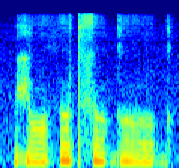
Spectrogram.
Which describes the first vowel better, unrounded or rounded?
rounded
